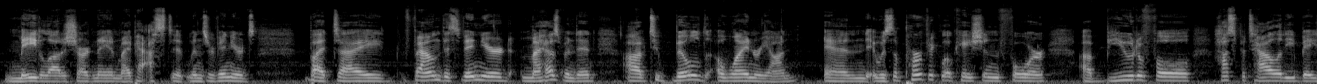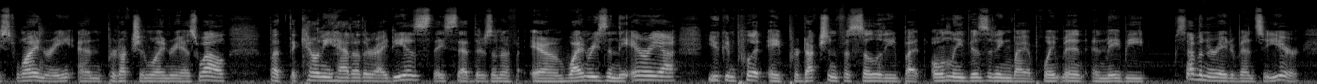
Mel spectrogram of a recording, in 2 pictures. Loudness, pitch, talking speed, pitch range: -26 LUFS, 155 Hz, 170 wpm, 145-175 Hz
